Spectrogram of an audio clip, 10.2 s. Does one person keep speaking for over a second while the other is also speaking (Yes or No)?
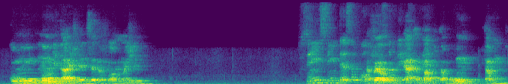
Yes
